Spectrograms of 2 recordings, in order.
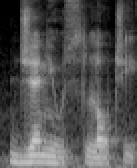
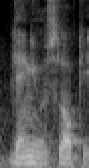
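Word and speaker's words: genius loci: of the well and genius lochi or genius Loki depending on your preferred pronunciation while some crinas lean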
